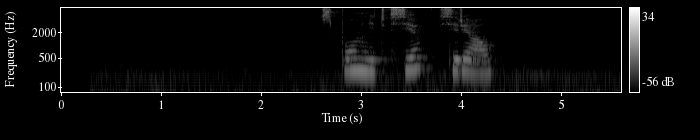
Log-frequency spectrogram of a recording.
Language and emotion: Russian, neutral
